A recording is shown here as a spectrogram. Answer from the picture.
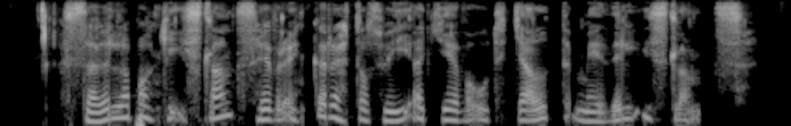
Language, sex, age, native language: Icelandic, female, 50-59, Icelandic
